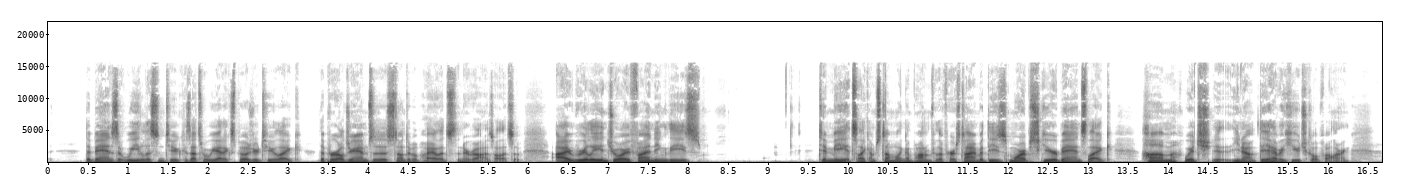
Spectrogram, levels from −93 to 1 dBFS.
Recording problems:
none

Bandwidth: 15.5 kHz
